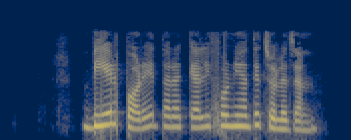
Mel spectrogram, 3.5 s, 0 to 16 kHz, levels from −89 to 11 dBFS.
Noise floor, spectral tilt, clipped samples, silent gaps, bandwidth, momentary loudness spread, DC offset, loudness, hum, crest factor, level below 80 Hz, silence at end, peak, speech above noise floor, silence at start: -78 dBFS; -5 dB/octave; under 0.1%; none; 7.8 kHz; 10 LU; under 0.1%; -17 LUFS; none; 16 dB; -56 dBFS; 0.35 s; -2 dBFS; 61 dB; 0.85 s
